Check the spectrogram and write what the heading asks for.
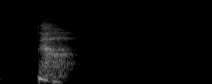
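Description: A woman's short breathy sigh, about half a second long and falling in pitch, a few tenths of a second in.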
